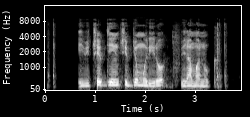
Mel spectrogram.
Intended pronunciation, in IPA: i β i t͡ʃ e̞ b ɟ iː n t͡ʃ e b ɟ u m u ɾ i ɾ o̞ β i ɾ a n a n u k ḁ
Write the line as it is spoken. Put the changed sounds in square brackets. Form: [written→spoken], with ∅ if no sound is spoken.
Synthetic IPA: i β i t͡ʃ e̞ b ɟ iː n t͡ʃ [e→i] b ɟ u m u ɾ i ɾ o̞ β i ɾ a [n→m] a n u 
